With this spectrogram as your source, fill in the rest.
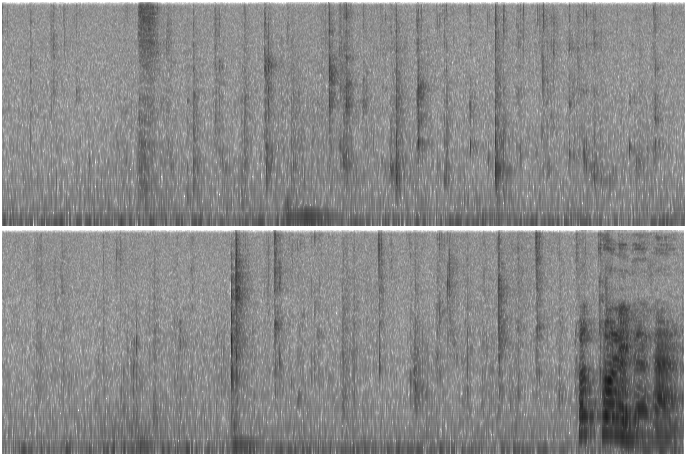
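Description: A young man chews and slurps food noisily close to a microphone.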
